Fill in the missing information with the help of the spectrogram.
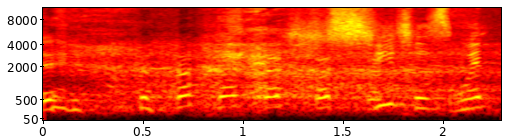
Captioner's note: audience laughing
